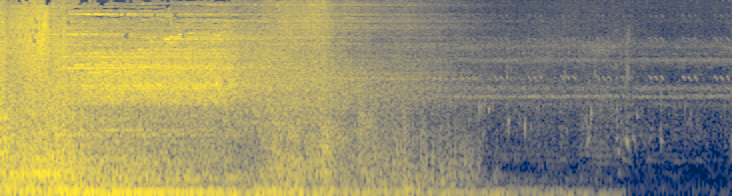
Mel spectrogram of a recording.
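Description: A triumphant game fanfare booms loudly and slowly fades away.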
